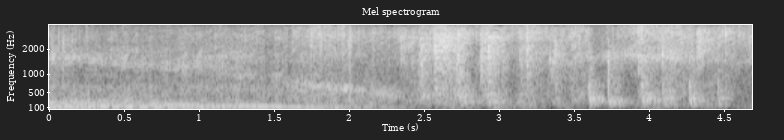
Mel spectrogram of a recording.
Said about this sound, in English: One day, back in June of 22, a big car drove up to the only entrance. In the back seat of the limousine was William Marsden, wealthy lawyer and executor of the Greystone Estate, and he had come to inspect the ground.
